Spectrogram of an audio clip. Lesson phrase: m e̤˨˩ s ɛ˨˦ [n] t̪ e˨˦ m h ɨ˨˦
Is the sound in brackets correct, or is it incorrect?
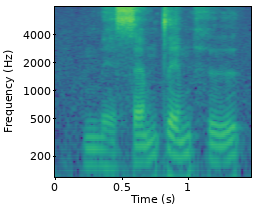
incorrect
